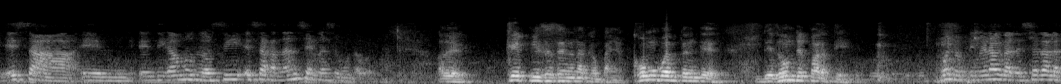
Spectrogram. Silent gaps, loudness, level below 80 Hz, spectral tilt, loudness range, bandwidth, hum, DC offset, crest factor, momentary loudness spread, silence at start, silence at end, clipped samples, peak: none; -18 LUFS; -46 dBFS; -8.5 dB/octave; 7 LU; 7.6 kHz; none; under 0.1%; 18 dB; 18 LU; 0 s; 0 s; under 0.1%; 0 dBFS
